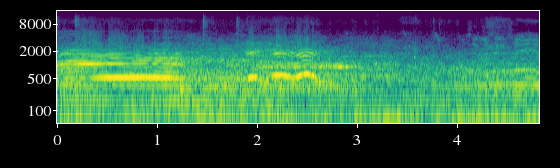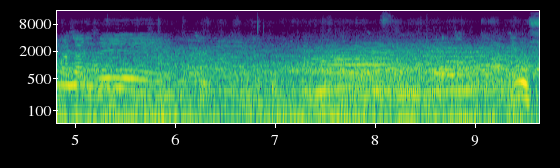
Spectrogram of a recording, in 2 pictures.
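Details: Large cattle raging out of control while being unloaded from a truck. Loud, drawn-out moos waver in pitch, rising and falling, several over ten seconds, over background noise and voices.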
